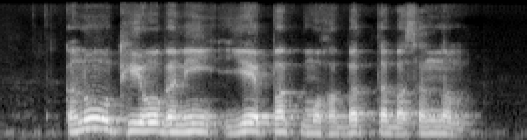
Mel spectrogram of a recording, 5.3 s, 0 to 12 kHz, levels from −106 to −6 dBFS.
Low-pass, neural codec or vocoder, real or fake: 10.8 kHz; autoencoder, 48 kHz, 128 numbers a frame, DAC-VAE, trained on Japanese speech; fake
